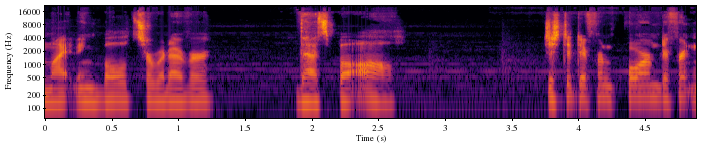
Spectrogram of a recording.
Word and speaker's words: Baal: Baal, one of the Canaanite gods, also called Baal, which is the way I prefer to pronounce it, is the prototype for the lightning god across all cultures, globally.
